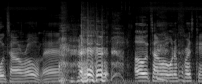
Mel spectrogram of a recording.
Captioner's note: laughter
